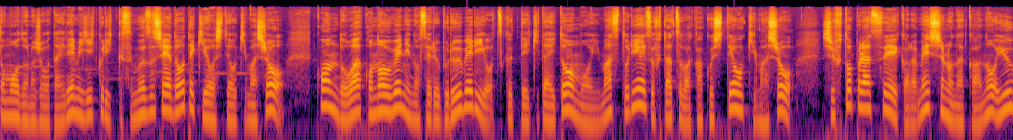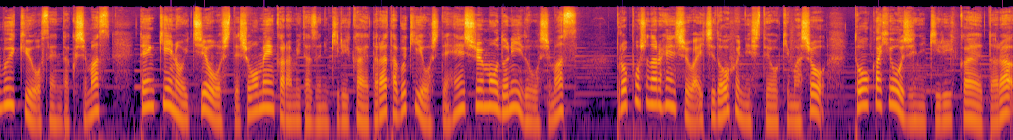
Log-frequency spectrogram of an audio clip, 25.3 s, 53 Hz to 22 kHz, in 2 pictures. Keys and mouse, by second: 0.9 right click, 7.8 click, 8.8 h, 10.7 shift+a, 14.8 KP_1, 17.6 Tab, 21.2 click, 23.4 click.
